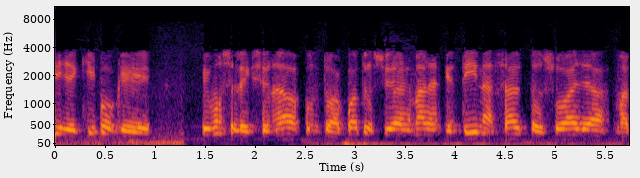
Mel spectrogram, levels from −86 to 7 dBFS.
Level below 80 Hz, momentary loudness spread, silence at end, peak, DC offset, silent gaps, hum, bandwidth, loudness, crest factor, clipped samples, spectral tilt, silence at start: -40 dBFS; 4 LU; 0 s; -6 dBFS; under 0.1%; none; none; 4.1 kHz; -20 LUFS; 14 dB; under 0.1%; -7 dB/octave; 0 s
